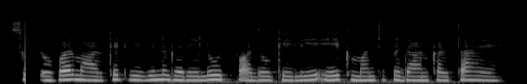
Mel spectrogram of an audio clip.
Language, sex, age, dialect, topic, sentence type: Hindi, female, 18-24, Awadhi Bundeli, agriculture, statement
